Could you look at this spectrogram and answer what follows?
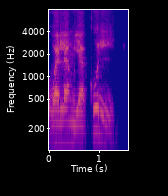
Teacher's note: Tetapi sukun tu tak ditulis kerana dia bersambung dengan lam. Ya, bila dia bersambung dengan lam, nun tu tidak disebut, tidak dilafazkan, ditulis tetapi tidak dilafazkan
